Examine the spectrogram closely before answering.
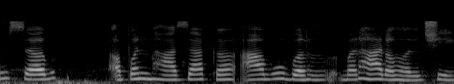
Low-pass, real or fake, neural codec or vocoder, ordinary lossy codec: none; fake; codec, 16 kHz, 2 kbps, X-Codec, HuBERT features, trained on balanced general audio; none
